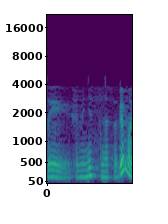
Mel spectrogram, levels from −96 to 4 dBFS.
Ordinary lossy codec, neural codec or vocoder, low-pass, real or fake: AAC, 16 kbps; none; 19.8 kHz; real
